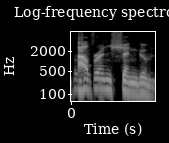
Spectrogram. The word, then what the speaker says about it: Alperen Şengün: Is it Sengun? How do I pronounce the kid's name? Alperen Şengün.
